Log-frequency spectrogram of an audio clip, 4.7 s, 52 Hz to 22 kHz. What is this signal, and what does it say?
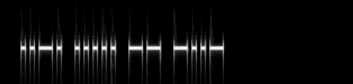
Morse code, heard as a keyed tone, about 20 wpm, 700 Hz. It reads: F5MX
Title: DXCC-100 Call Signs - 4 Characters - 20wpm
